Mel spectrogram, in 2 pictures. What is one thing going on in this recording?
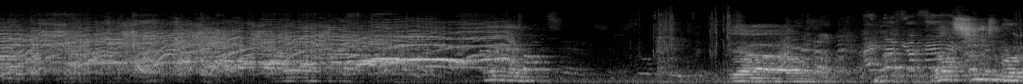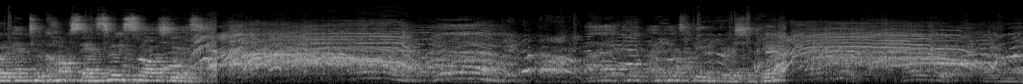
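A young man speaks into a microphone over loudspeakers in a large echoing room.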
